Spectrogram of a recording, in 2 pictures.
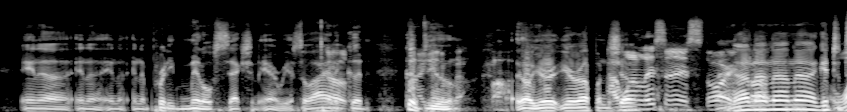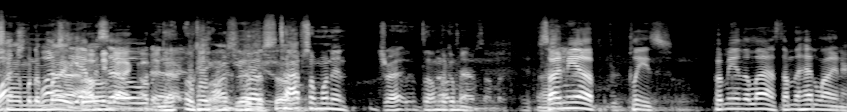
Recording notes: We are in the car. Recorded at Thank You Miami.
